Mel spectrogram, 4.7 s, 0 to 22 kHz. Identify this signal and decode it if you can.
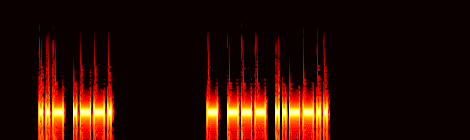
Morse code, heard as a keyed tone, about 36 wpm, 700 Hz. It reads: UP TO?
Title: 4x Word-Spacing - Sentences from Top 100 Words - 35wpm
